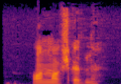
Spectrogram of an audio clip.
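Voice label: "онмовськӧдны", Komi, male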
